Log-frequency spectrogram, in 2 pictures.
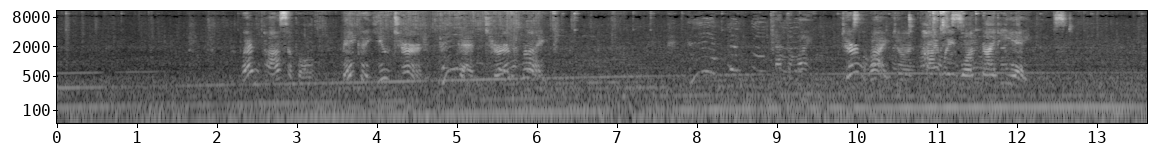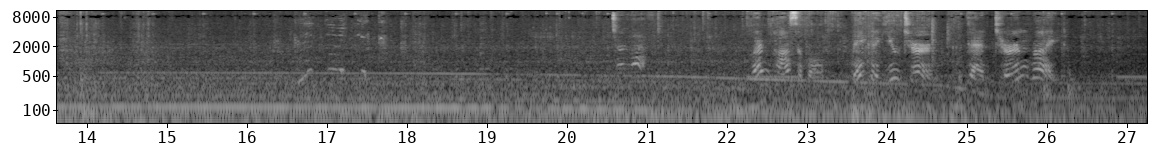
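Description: A vehicle engine drones steadily from inside the cab, its pitch slowly rising and falling.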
